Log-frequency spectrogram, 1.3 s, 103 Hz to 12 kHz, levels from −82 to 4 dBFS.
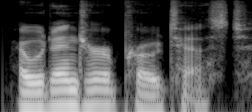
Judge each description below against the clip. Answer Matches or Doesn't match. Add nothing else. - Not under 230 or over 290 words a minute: Matches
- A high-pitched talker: Doesn't match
